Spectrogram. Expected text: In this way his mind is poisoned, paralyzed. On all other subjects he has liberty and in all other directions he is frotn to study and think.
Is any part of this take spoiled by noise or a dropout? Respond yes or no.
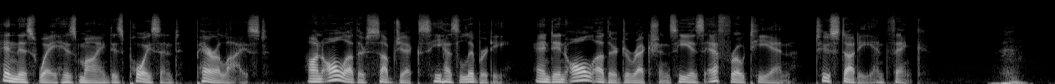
yes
